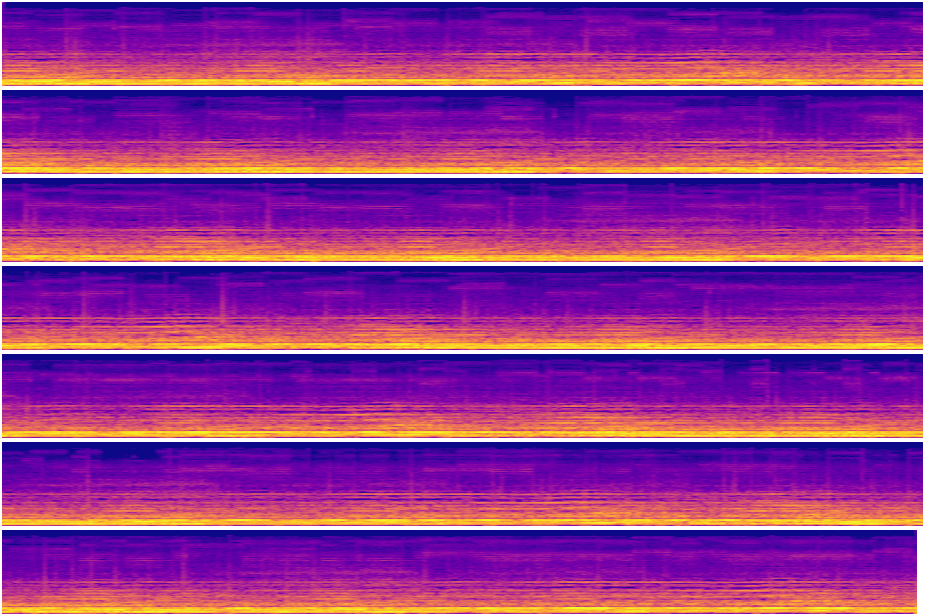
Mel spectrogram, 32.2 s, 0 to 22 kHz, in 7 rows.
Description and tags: One in a small series of sounds that began as me making vocal sounds into a mic and making lots of layers and pitching and slowing and speeding the layers. In some of the sounds there are some glitchy rhythmic elements as well. Recorded with an AT2020 mic into an Apogee Duet and manipulated with Gleetchlab.
creepy, dark, echo, eerie, glitch, singing, spooky, vocal, voice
